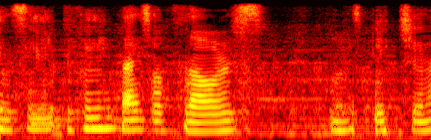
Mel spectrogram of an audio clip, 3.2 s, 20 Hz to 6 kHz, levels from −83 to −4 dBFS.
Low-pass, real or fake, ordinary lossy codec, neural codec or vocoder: 5.4 kHz; fake; none; codec, 24 kHz, 1 kbps, SNAC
